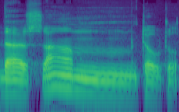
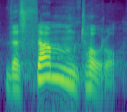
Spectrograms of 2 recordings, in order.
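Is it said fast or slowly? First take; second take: slowly; fast. First: It is said slowly. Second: It is said quickly.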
